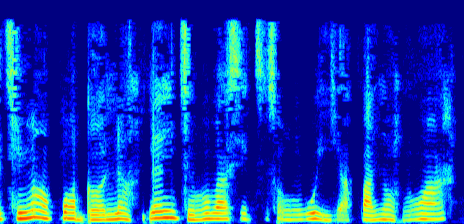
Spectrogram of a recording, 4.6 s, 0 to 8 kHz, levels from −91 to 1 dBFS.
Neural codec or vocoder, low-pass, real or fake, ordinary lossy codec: codec, 16 kHz in and 24 kHz out, 0.6 kbps, FireRedTTS-2 codec; 7.2 kHz; fake; MP3, 32 kbps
